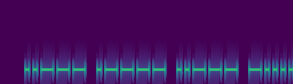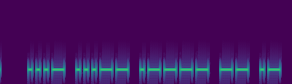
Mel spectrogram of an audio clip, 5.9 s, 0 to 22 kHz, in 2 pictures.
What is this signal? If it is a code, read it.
Morse code, heard as a keyed tone, about 30 wpm, 700 Hz. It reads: 2126 V31MA
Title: Worked All Europe DX Contest - QTC Exchange - 30wpm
